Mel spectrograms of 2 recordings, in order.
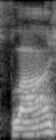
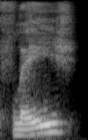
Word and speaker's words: Phlage: You like Phlage? Because it sounds like flame.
